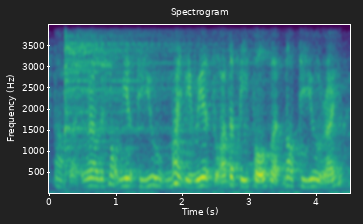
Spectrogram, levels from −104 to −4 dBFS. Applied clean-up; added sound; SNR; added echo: none; Hi-hat; 18 dB; reverberation time 1.7 s.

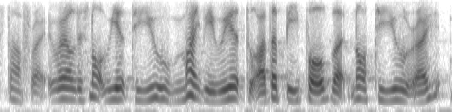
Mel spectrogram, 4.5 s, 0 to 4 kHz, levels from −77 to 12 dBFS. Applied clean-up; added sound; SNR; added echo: none; none; none; none.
